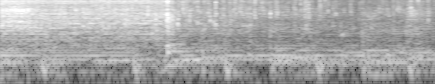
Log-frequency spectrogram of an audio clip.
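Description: Water spray from the sensor-operated head of a stainless-steel hand and knife washer hissing onto a hand and into the steel basin, cutting off about a second in. Background music plays throughout.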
